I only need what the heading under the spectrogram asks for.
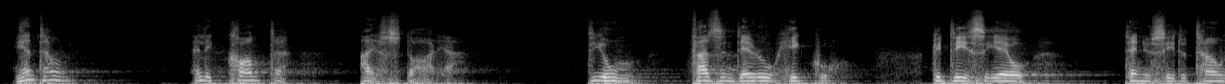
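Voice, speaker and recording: A man's fairly high voice, very slow, with long, frequent pauses, fairly even intonation and audible room echo. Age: 80s+. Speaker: preacher. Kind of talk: sermon.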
